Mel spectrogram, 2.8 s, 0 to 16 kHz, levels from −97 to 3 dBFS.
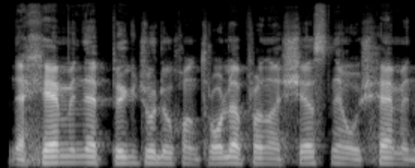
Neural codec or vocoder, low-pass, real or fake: none; 14.4 kHz; real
